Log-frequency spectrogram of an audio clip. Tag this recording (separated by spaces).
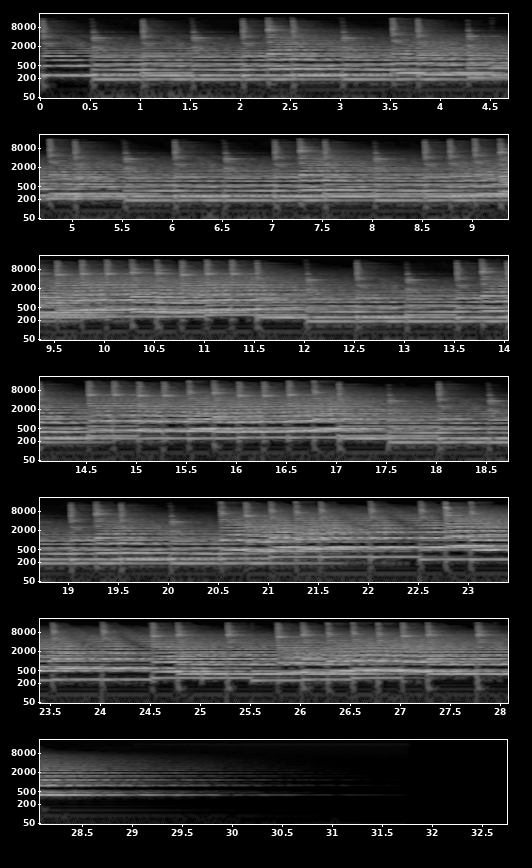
Melody Strained Nervous Scary Tense Streched Taut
